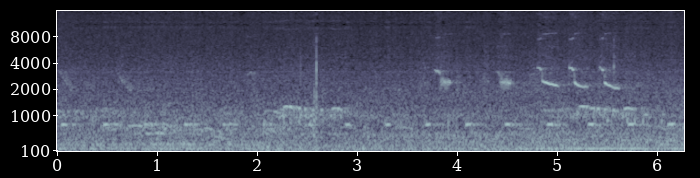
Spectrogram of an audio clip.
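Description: Birds chirping outdoors over steady background noise, with a quick run of short, falling chirps about four to five seconds in.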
